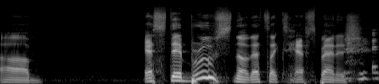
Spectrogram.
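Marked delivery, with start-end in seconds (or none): 1.5-2.4 mock, attempted French accent. Asked to say Bruce in a French accent, trying a mock French accent. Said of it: "but in a French accent".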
